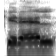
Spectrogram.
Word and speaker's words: Querelle: I think there's a worthy argument to be made that Querelle, sorry, that's how it's pronounced apparently, right? So Querelle is the sort of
